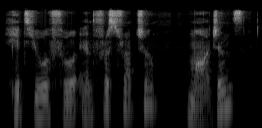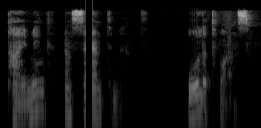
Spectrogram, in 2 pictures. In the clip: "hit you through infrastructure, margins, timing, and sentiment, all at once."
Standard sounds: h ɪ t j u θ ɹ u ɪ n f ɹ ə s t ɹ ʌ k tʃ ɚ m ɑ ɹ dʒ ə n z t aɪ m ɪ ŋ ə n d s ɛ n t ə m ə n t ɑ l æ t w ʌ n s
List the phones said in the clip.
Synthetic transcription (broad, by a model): h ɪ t j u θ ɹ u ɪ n f ɹ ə s t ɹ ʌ k tʃ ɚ m ɑ ɹ dʒ ə n z t aɪ m ɪ ŋ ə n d s ɛ n t ə m ə n t ɑ l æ t w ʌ n s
